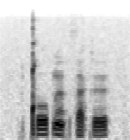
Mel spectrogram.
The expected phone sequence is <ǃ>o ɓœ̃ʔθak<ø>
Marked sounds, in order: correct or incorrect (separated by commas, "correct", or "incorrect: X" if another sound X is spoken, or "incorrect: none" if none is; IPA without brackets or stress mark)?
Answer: correct, correct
